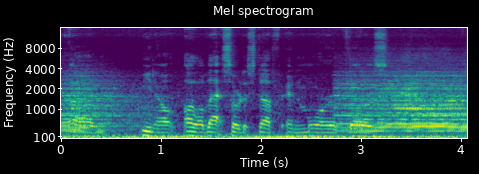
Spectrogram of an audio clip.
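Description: A passing train sounds its horn in a series of loud, sustained blasts over the rumble of the cars, while a person keeps talking over it.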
